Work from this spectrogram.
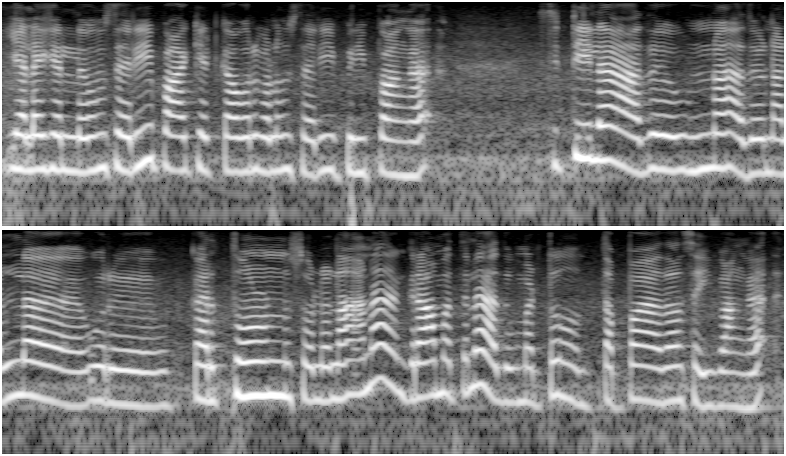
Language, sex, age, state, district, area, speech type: Tamil, female, 45-60, Tamil Nadu, Tiruchirappalli, rural, spontaneous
